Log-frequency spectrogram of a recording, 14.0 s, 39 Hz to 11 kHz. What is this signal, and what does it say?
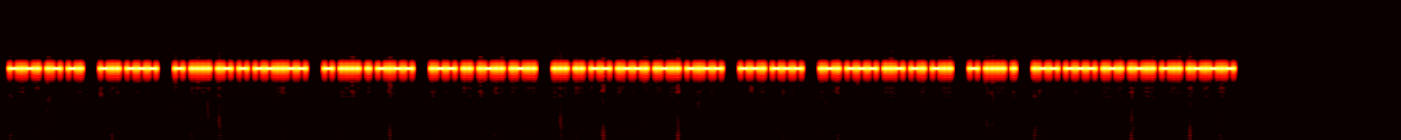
Morse code, heard as a keyed tone, about 46 wpm, 700 Hz. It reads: CAN DO THAT, THEY WILL SIMPLY GO ROUND THE WORLD.
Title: Sentences from Top 1000 Words - Review Part 4 - 45wpm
